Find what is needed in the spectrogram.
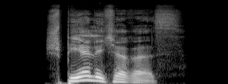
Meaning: strong/mixed nominative/accusative neuter singular comparative degree of spärlich
- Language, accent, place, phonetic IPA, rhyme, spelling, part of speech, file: German, Germany, Berlin, [ˈʃpɛːɐ̯lɪçəʁəs], -ɛːɐ̯lɪçəʁəs, spärlicheres, adjective, De-spärlicheres.ogg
